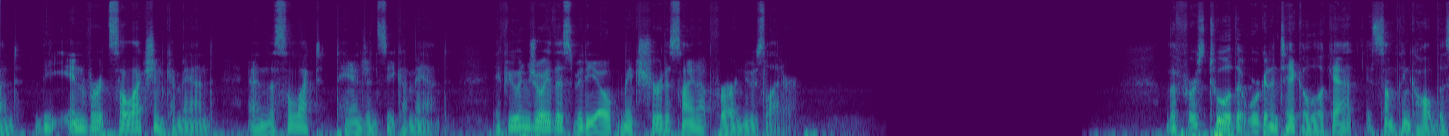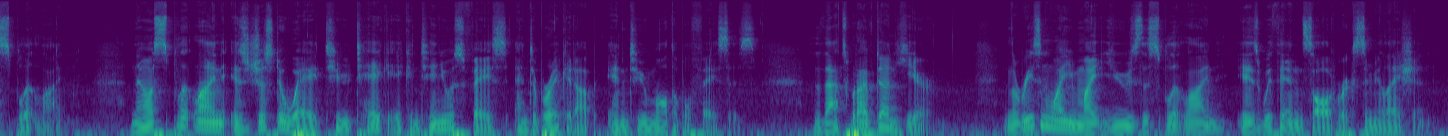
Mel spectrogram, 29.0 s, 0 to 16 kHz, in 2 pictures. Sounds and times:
Speech: 0.0s - 8.0s, 11.7s - 15.2s, 15.8s - 23.9s, 24.5s - 28.9s.

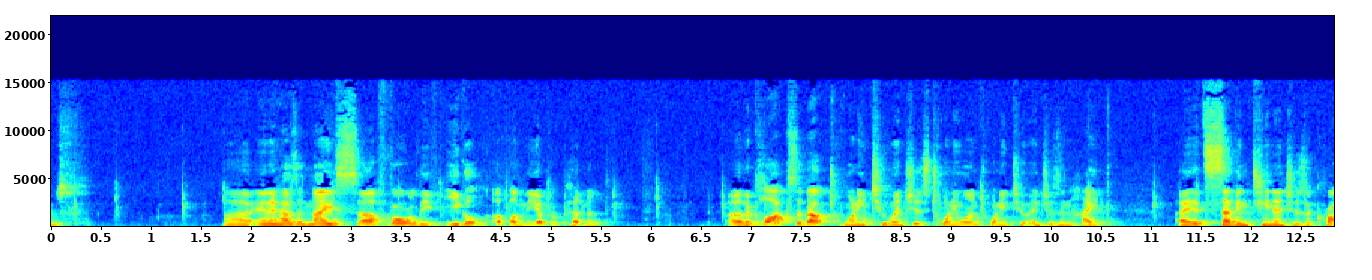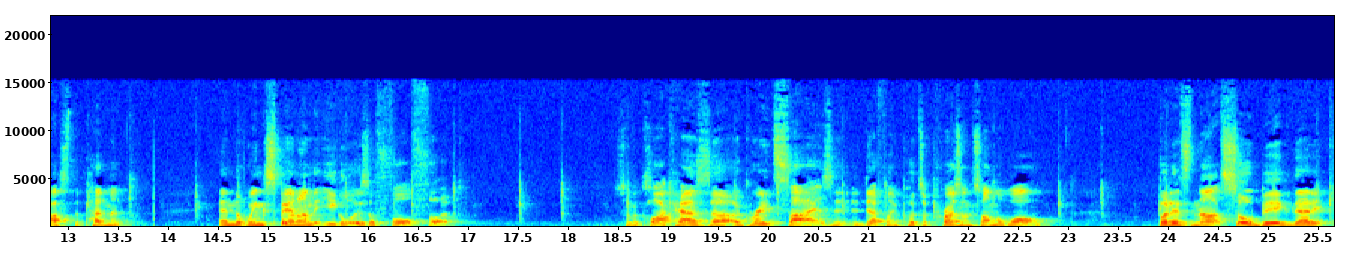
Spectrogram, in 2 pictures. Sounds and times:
Speech: 0.0s - 0.4s, 1.8s - 5.6s, 6.7s - 10.6s, 11.3s - 13.7s, 14.5s - 17.0s, 18.5s - 22.9s, 23.9s - 25.6s
Tick-tock: 0.0s - 25.6s.

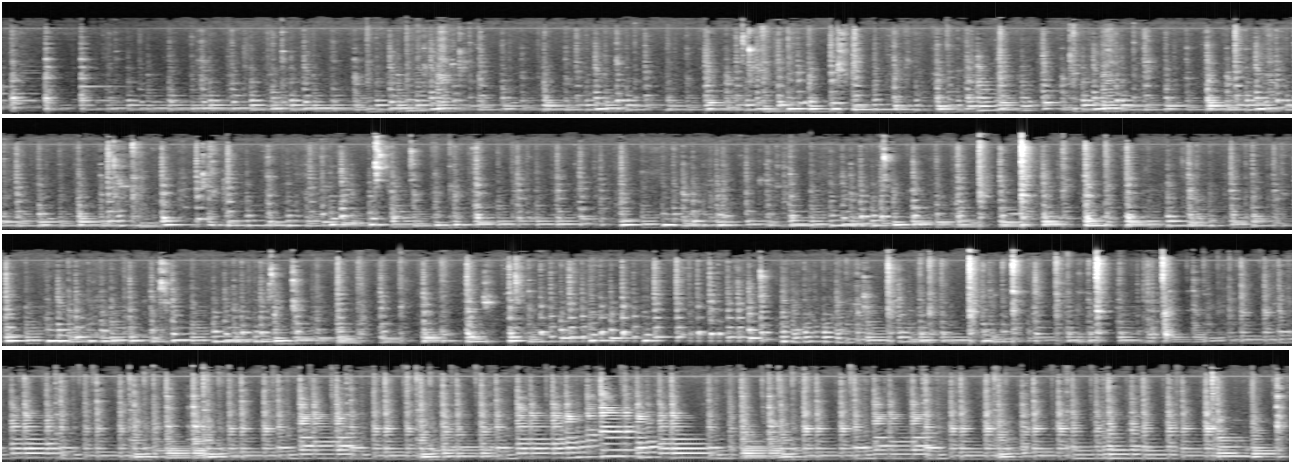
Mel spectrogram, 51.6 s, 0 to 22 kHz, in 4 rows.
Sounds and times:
Pizzicato: 0.0s - 51.5s.

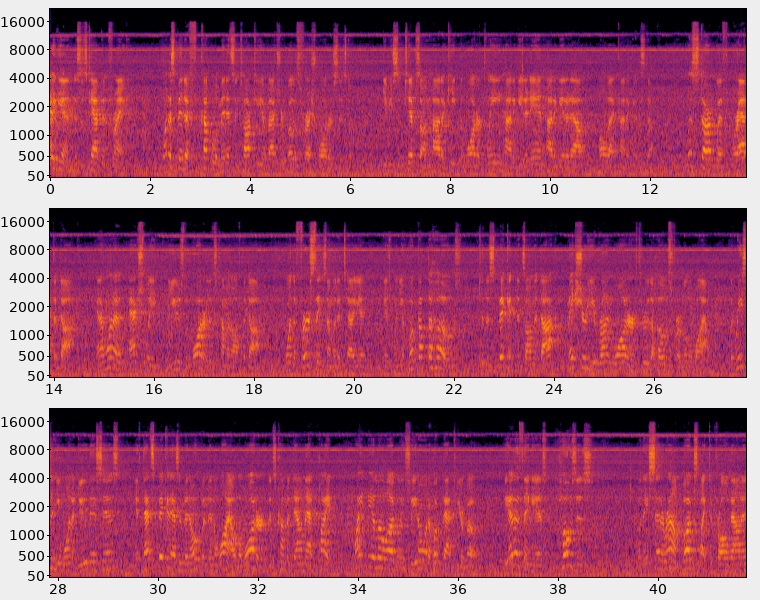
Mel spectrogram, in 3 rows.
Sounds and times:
Speech: 0.0s - 12.1s, 12.7s - 38.8s, 39.6s - 41.7s.

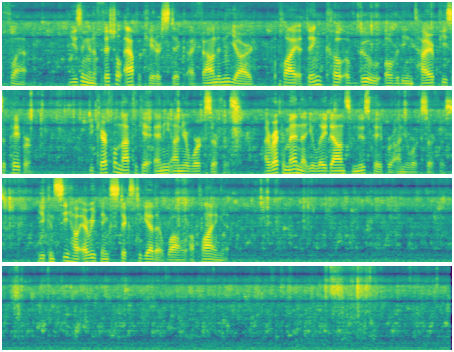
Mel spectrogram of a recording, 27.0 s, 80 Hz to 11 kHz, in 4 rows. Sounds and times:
Water: 0.0s - 27.0s.

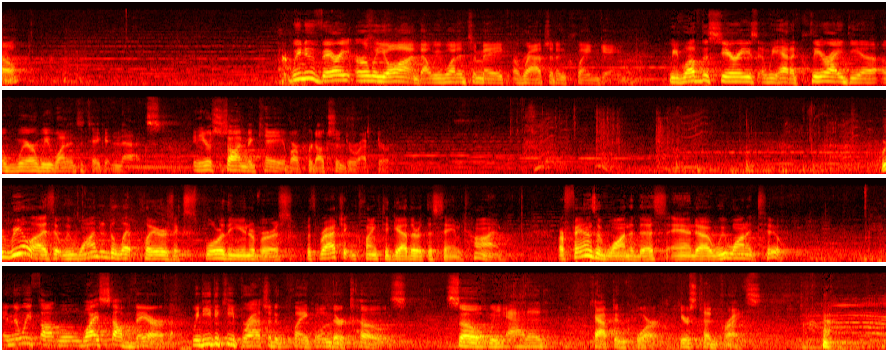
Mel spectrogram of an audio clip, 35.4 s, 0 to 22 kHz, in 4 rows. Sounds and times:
Music: 0.0s - 35.3s
Speech: 2.8s - 12.8s, 26.5s - 34.1s.

